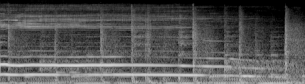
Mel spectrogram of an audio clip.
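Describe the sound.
A man's voice imitates a wolf howl, holding a long, steady tone that slides downward near the end, with regular percussive thumps beating underneath.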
